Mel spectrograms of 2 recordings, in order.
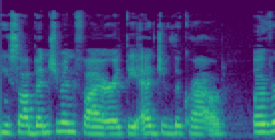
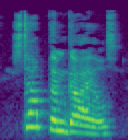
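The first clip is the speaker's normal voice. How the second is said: demanding; 2 semitones higher, 9 dB louder than usual. Acted. William demanding the deputy halt it, loud demand. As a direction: order him to stop it. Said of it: "William demanded".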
